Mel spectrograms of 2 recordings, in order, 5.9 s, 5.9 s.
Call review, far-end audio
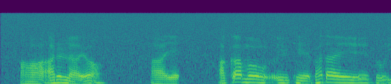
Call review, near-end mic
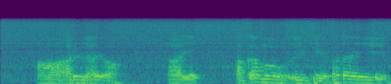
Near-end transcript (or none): none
